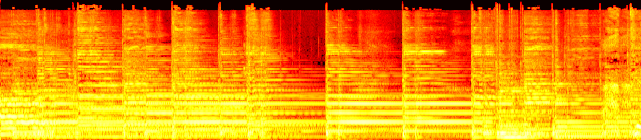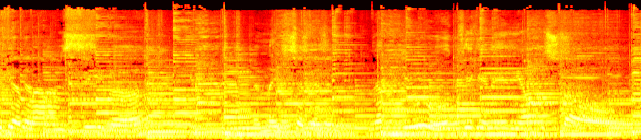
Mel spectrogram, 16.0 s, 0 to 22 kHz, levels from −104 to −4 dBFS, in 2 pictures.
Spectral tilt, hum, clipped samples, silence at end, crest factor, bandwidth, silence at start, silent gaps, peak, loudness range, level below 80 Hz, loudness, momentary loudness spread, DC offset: -4.5 dB/octave; none; under 0.1%; 0 s; 12 dB; 19.5 kHz; 0 s; none; 0 dBFS; 2 LU; -46 dBFS; -12 LUFS; 4 LU; under 0.1%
